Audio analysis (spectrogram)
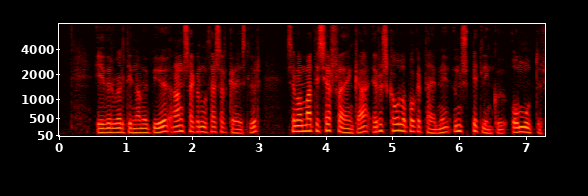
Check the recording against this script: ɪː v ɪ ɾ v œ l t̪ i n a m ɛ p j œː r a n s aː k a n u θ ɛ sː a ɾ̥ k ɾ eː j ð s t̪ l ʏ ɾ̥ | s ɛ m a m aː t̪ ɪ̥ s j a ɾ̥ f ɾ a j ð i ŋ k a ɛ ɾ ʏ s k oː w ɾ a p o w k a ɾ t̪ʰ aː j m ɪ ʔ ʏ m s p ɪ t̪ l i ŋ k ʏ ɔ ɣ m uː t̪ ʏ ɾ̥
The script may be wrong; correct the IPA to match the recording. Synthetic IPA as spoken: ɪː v ɪ ɾ v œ l t̪ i n a m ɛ p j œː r a n s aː k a n u θ ɛ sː a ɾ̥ k ɾ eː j ð s t̪ l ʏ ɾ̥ | s ɛ m a m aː t̪ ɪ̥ s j a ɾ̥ f ɾ a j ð i ŋ k a ɛ ɾ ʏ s k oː w l a p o w k a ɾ t̪ʰ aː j m ɪ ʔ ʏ m s p ɪ t̪ l i ŋ k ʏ ɔ ɣ m uː t̪ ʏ ɾ̥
